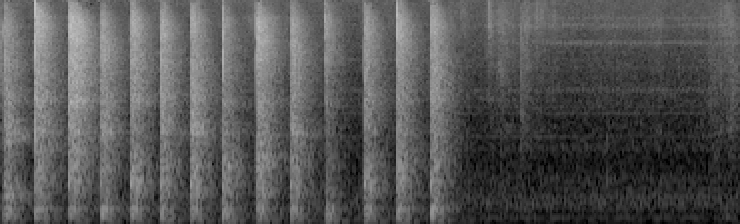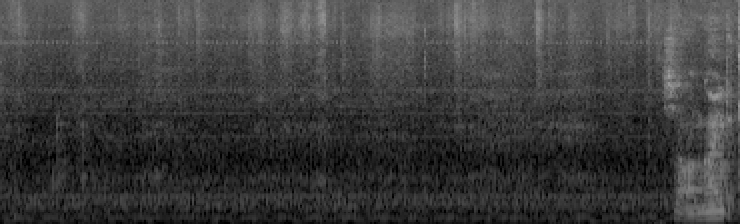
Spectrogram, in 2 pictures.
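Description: A rolling pin works pastry dough for an apple dartois. About a dozen quick, even thumps come close together, then stop, and a quiet stretch follows.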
